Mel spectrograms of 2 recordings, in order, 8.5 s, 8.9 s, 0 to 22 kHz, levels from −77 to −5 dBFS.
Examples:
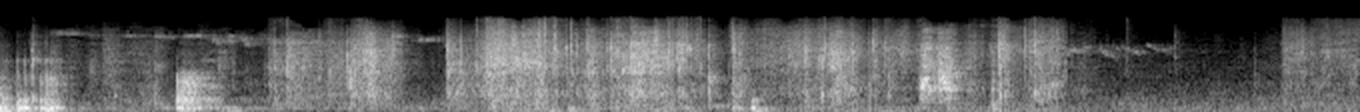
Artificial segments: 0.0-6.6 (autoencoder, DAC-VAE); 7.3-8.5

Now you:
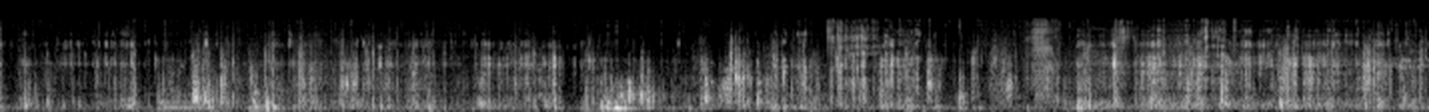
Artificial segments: 1.4-2.2 (vocoder, Vocos); 6.5-7.5

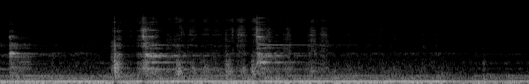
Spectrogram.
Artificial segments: 0.0-0.5 (codec, SNAC); 1.0-1.5; 4.7-5.3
